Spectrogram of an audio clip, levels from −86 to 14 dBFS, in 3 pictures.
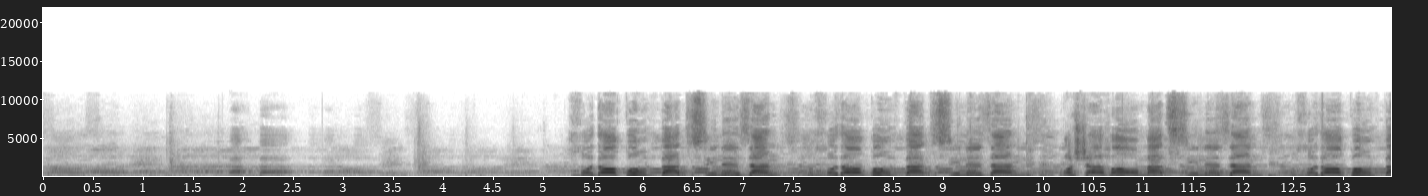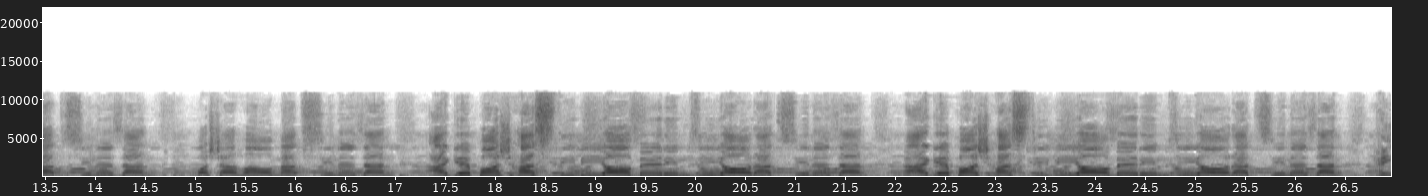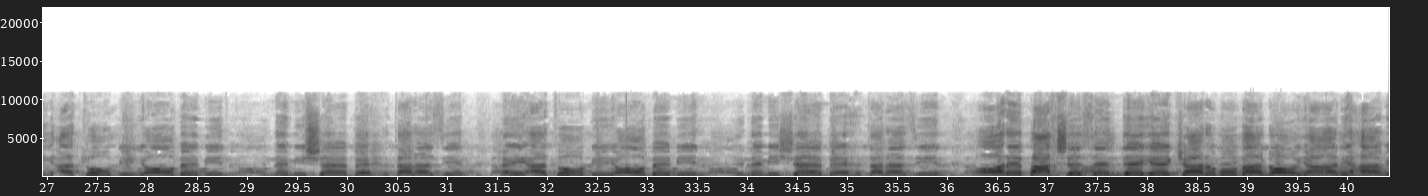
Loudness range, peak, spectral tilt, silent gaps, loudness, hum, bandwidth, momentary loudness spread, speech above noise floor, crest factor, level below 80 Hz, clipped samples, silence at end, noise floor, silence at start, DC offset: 7 LU; 0 dBFS; -3 dB/octave; none; -17 LUFS; none; 11.5 kHz; 16 LU; 26 dB; 18 dB; -60 dBFS; under 0.1%; 0 s; -43 dBFS; 0 s; under 0.1%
